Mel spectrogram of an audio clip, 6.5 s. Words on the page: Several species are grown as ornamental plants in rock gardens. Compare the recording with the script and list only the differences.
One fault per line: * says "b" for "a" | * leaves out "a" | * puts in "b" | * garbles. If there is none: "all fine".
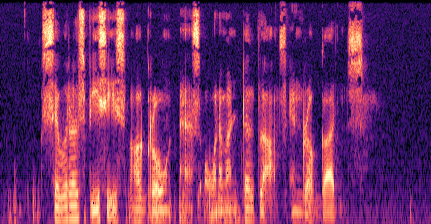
all fine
